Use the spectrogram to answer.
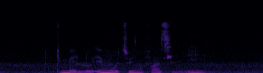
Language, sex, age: Southern Sotho, male, 24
